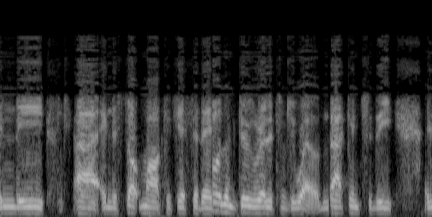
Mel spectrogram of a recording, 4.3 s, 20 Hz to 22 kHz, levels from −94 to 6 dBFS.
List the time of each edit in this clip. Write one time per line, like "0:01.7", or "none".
0:02.1
0:03.3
